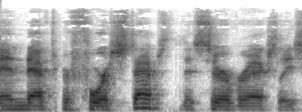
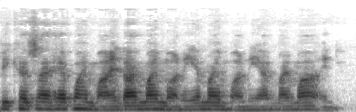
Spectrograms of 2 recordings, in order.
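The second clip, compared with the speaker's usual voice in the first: play-acted, dry, flat, dead-serious deadpan delivery. Retelling answering a stranger who asked about the check stub, retelling a deadpan reply. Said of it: "And just deadpan".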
